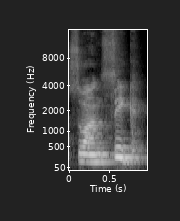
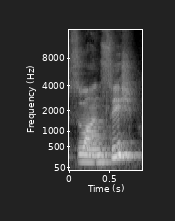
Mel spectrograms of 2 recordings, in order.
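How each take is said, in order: First: The word ends with a hard 'g' sound. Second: The word ends with a soft 'sh'-like sound. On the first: "दोनों लफ्ज प्रोनाउंस हो सकते हैं" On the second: "दोनों लफ्ज प्रोनाउंस हो सकते हैं"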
